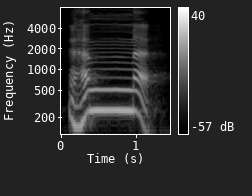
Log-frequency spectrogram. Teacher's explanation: удвоение буквы мим и удержание назализации в размере двухогласовок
